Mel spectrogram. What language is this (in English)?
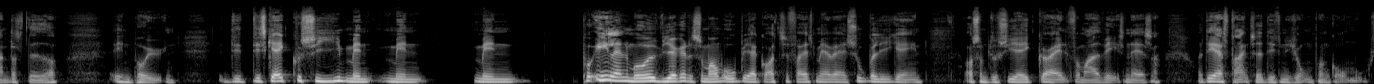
Danish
